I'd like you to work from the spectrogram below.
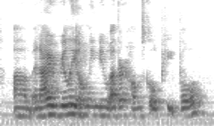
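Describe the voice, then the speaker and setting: Someone speaks at a very fast pace with fairly even intonation, and audible room echo is present. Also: woman. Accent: American. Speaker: documentary subject. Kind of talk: personal interview. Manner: hesitant with fillers.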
